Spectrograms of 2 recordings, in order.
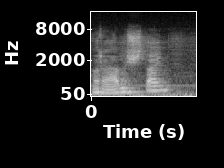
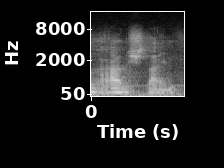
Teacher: ele faz a vibração então na ponta da língua aqui na frente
